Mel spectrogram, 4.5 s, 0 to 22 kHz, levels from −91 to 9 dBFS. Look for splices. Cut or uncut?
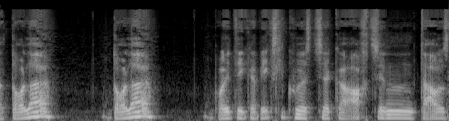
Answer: cut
